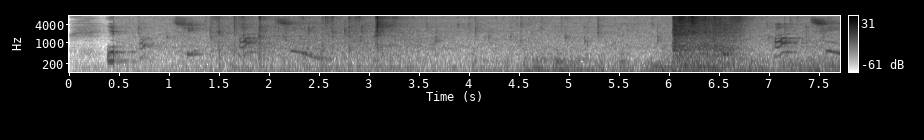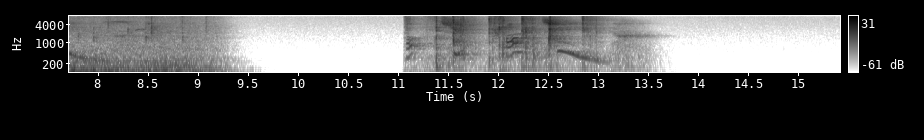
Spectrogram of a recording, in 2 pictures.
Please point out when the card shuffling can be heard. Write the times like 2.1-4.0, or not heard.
1.4-3.4, 6.0-6.8, 11.1-13.0.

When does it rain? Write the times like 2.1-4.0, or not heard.
0.0-9.3.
